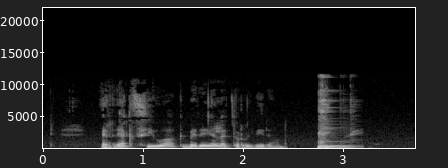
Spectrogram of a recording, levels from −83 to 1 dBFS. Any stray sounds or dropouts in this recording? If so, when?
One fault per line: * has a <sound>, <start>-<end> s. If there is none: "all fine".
* has a thud, 2.8-3.2 s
